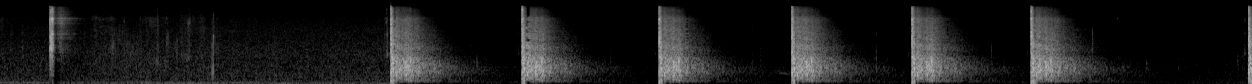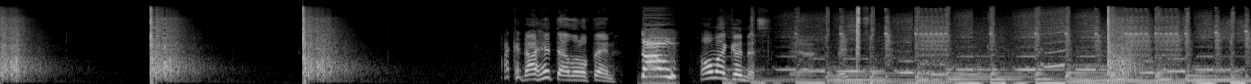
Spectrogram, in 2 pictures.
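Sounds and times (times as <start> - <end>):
pistol shots with echo: 3.9 - 4.6, 5.2 - 5.9, 6.6 - 7.3, 7.9 - 11.0, 12.5 - 13.1, 14.0 - 14.8, 15.6 - 16.3, 23.6 - 24.0.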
